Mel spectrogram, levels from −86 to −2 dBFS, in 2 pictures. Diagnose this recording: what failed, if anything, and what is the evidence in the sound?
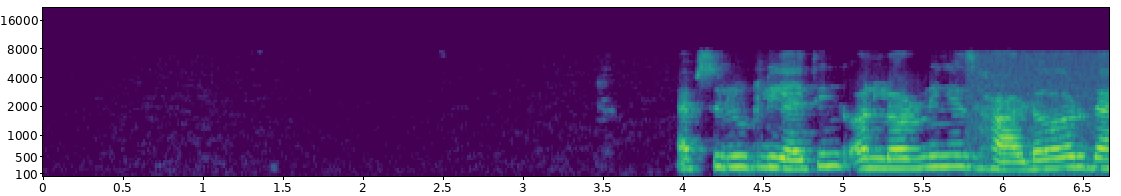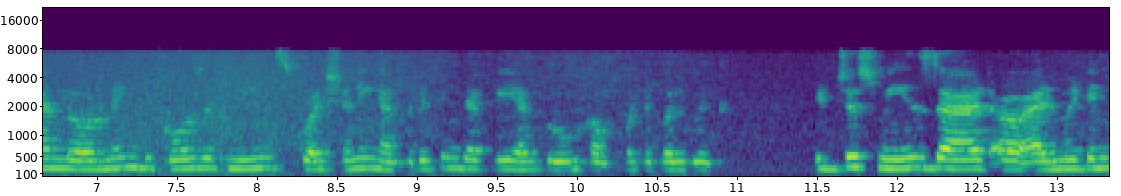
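The noise suppressor in the call processing stage was slow to track a change in the background. After "I think unlearning", the room noise jumps by about 23 dB at roughly 6 s, but the suppressor's noise estimate lags behind. From 5.75 s the noise comes through with less reduction, then sinks by about 8 dB as the estimate adapts over 3.24 s. This noise suppressor catching up ends by 8.99 s, just before "that we have".

Shortly afterwards the same suppressor misjudged part of the speech as noise. Right after "that we have", between 9.75 and 10.09 s, it pulled the gain down along with the newly louder background, cutting as deep as about 11 dB over roughly 150 ms in total. The result is speech cut by the noise suppressor: a soft stretch sounds swallowed and faint against the background, which remains about 20 dB below the speech. 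The G.722 call codec's limit of nothing above 8 kHz can be heard throughout.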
